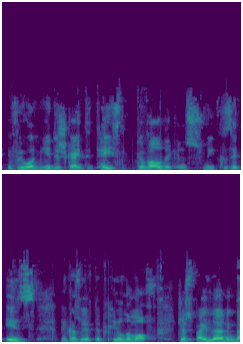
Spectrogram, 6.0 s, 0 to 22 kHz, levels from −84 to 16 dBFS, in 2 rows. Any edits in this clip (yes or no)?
yes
